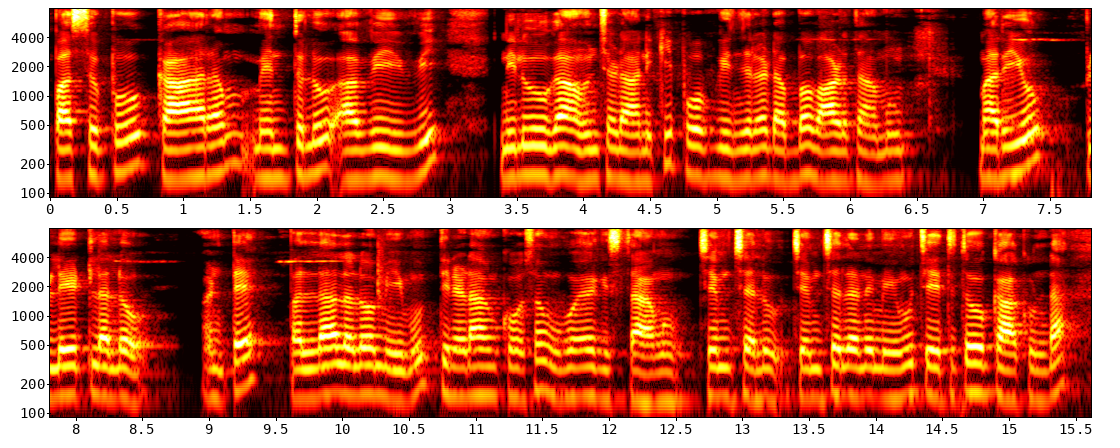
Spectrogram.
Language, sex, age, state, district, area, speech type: Telugu, male, 18-30, Telangana, Yadadri Bhuvanagiri, urban, spontaneous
